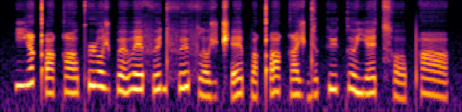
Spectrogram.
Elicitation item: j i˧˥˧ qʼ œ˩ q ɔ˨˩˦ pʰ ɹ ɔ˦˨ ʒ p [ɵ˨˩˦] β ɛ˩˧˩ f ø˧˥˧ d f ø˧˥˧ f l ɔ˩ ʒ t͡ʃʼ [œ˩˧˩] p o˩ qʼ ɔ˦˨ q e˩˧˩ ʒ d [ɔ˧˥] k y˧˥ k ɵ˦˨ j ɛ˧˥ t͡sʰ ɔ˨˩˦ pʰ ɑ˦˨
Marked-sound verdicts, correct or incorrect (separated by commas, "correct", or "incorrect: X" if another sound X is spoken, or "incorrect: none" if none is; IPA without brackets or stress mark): incorrect: œ˨˩˦, incorrect: ɛ˩˧˩, incorrect: ɵ˧˥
